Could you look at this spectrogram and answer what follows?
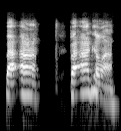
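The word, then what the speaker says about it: בעגלא: The second letter is silent. It's not a Y. Ba gala.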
